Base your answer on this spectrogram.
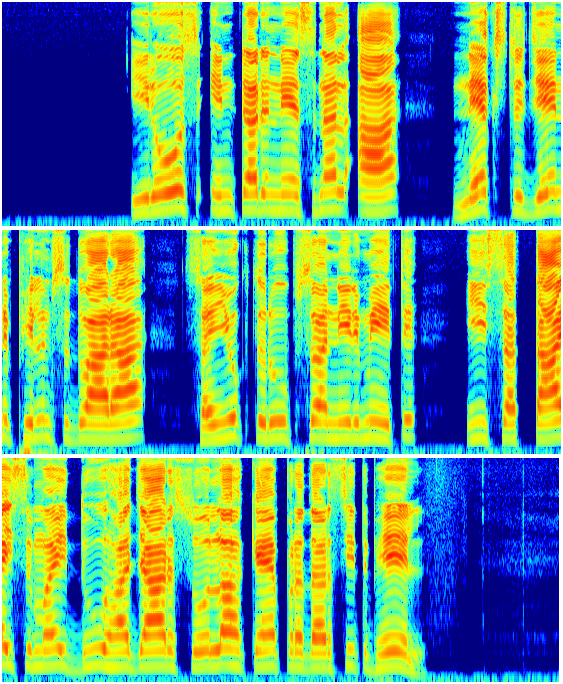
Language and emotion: Maithili, neutral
